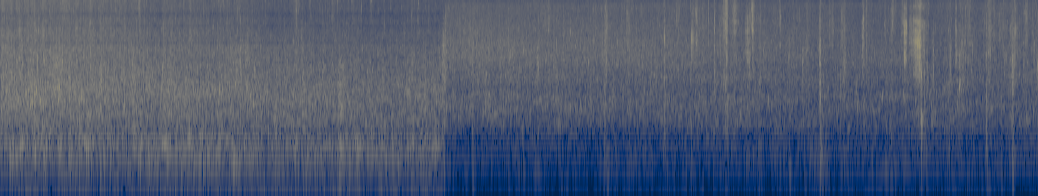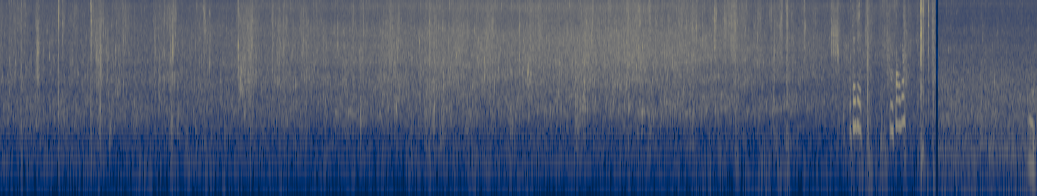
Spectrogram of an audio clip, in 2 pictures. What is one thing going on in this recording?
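A stream trickles and gurgles over rocks.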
